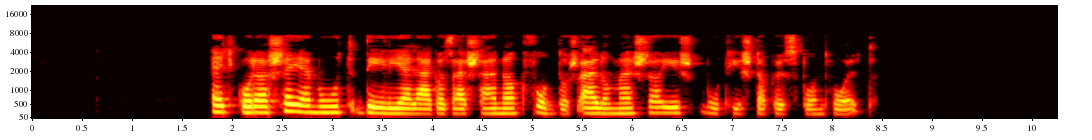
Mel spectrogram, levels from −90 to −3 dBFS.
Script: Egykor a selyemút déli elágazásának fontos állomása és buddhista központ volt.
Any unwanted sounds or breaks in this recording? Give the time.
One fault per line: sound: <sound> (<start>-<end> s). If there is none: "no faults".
no faults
